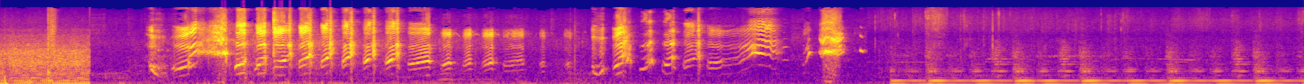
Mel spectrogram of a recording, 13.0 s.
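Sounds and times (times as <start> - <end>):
rapid high-pitched vocal calls: 7.4 - 8.7.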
